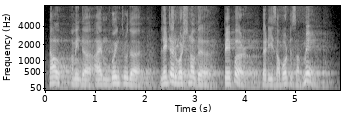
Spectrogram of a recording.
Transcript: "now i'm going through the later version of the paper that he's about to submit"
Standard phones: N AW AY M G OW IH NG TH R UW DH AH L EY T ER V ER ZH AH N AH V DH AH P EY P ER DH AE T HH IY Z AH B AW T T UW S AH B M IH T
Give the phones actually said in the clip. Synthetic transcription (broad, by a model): N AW AY M G OW IH NG T R UW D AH L EY T ER V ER SH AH N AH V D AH P EY P ER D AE T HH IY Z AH B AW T T UW S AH B M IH T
